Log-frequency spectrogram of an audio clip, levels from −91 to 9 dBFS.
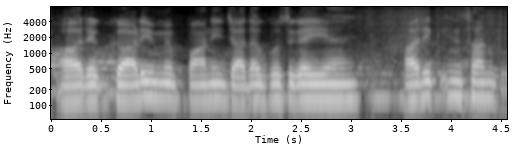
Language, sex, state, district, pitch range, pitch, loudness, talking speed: Hindi, male, Bihar, Patna, 125-135 Hz, 130 Hz, -16 LUFS, 170 wpm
